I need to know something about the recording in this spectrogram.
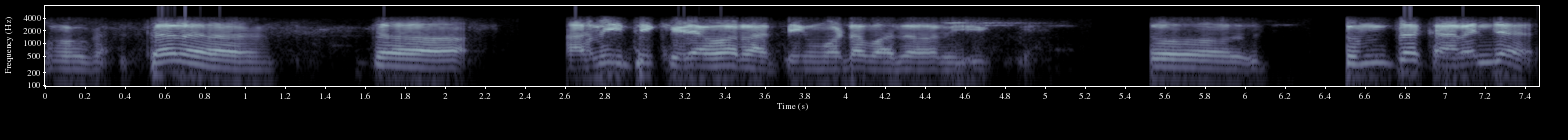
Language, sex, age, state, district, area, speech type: Marathi, male, 18-30, Maharashtra, Washim, rural, conversation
